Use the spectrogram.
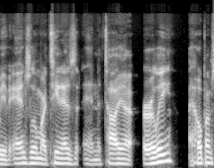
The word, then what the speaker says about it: Earle: he was pretty close it's Earl yeah like Earl New Jersey Earl Naval weapons station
